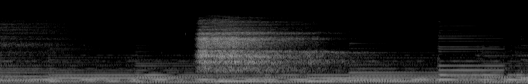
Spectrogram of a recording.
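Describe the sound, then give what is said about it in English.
Slow, soft breathing in a guided children's relaxation exercise, one long airy breath that swells and fades over a steady bed of soft music, with a second gentle breath starting near the end. “softly breathe in. Feel the cool air coming in your nose and filling your tummy. Softly breathe out nice warm fire.”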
